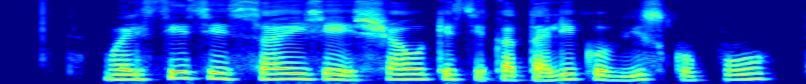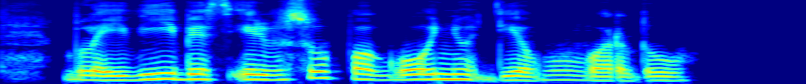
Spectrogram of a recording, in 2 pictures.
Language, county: Lithuanian, Telšiai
